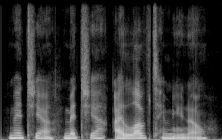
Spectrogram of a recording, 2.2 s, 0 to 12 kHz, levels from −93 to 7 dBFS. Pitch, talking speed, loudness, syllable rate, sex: 195 Hz, 190 wpm, -20 LUFS, 5.3 syllables/s, female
